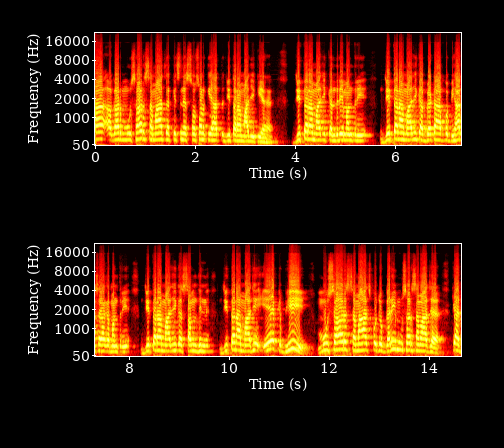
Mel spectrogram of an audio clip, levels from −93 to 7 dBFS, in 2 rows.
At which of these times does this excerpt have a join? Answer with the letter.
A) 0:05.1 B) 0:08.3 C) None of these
C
